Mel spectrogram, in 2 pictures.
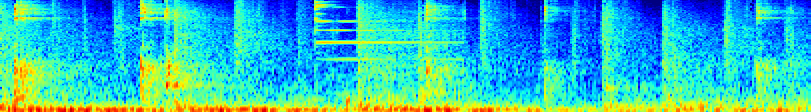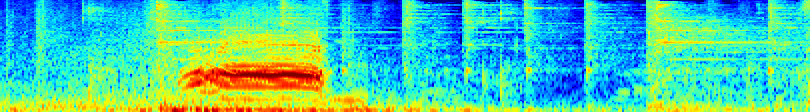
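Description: Table tennis rally: a run of sharp clicks as the ball is struck by the bats and bounces on the table, over background music with a low bass line. A voice calls out briefly about four seconds in.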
